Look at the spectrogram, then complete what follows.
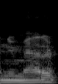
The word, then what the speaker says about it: pneumatic: It says I have to make a pneumatic refinery for the next quest, but I looked up in the item thing and it didn't come up. Pneumatic has a silent P in it.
